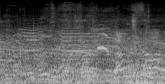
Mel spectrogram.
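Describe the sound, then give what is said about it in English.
A large rugby league stadium crowd roars and shouts together in a sustained, loud wave of voices, a dense continuous din with no single voice standing out, appealing for a knock-on while the referee calls play on. “Crowd calling for a knock on there, but the referee said play on.”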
